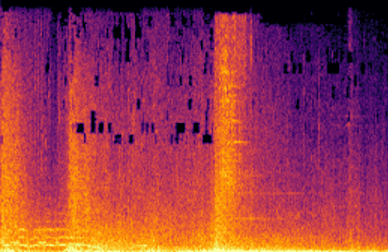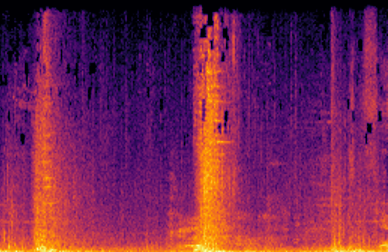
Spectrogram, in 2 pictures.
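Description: Fire devil enemies in Elden Ring explode in repeated loud booming bursts, several blasts spaced a few seconds apart over constant game noise, while someone talks throughout.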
